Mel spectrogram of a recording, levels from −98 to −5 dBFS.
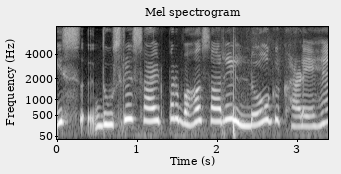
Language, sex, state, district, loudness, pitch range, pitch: Hindi, female, Maharashtra, Mumbai Suburban, -16 LUFS, 275-380 Hz, 350 Hz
